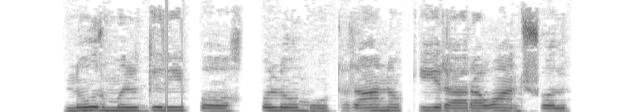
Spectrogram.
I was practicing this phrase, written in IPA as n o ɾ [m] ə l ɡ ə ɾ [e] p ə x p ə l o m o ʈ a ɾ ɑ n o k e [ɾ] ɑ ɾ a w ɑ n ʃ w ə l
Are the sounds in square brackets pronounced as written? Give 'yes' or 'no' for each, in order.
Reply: yes, no, yes

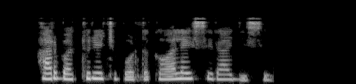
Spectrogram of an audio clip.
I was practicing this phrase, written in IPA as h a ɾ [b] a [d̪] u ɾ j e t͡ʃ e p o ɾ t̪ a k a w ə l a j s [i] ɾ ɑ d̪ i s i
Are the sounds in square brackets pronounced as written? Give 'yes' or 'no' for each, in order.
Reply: yes, no, yes

